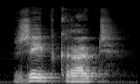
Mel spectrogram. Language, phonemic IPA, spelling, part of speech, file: Dutch, /ˈzeːp.krœy̯t/, zeepkruid, noun, Nl-zeepkruid.ogg
- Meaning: 1. common soapwort (Saponaria officinalis) 2. soapwort (any plant of genus Saponaria)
